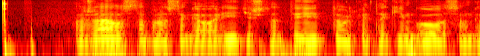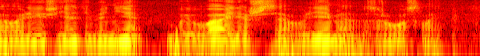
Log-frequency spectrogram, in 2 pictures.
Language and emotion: Russian, neutral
